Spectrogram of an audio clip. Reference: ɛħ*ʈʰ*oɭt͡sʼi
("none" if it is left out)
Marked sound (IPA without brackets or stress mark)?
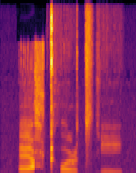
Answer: ʈʰ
